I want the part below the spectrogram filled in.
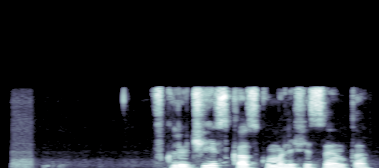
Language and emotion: Russian, neutral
